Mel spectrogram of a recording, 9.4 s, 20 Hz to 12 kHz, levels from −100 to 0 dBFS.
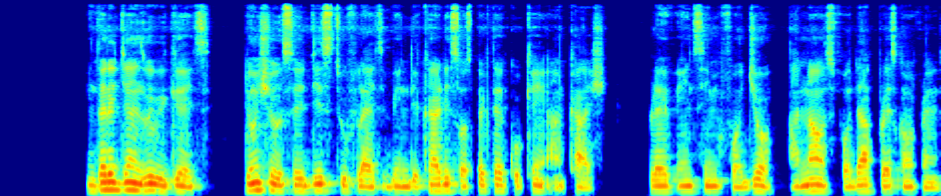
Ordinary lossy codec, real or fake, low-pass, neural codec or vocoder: none; real; 10.8 kHz; none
